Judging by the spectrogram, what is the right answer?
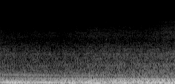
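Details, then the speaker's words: Nissan Navara 2.5 diesel manual at 226,000 km with no work done, run flat out: a hard diesel drone with a coarse rattle and little pull past 3,000 rpm. Lack of power suspected from a blocked intake needing a decarbon. "Listen to it. Rattling. This one hasn't had anything done. It's come to us from another mechanic."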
